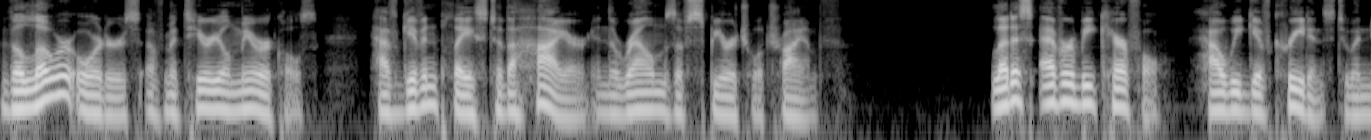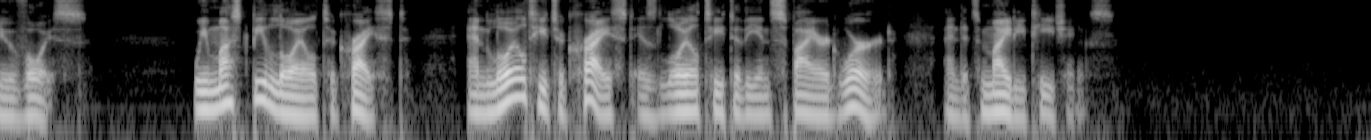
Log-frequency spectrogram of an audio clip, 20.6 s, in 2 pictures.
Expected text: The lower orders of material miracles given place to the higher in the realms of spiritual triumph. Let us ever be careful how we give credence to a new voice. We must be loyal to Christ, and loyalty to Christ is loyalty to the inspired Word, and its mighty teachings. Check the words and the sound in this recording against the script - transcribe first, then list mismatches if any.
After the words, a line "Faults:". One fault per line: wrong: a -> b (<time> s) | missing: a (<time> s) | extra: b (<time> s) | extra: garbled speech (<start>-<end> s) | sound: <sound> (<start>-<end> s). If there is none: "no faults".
The lower orders of material miracles have given place to the higher in the realms of spiritual triumph. Let us ever be careful how we give credence to a new voice. We must be loyal to Christ, and loyalty to Christ is loyalty to the inspired Word, and its mighty teachings.
Faults:
extra: have (2.8 s)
